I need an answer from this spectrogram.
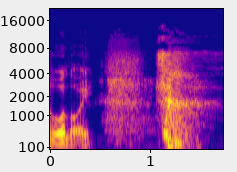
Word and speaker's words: Orloj: And J's are always a bit scary when you see them in a name cuz Europeans have like 20 different ways of pronouncing a J. I think it's Oloy.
